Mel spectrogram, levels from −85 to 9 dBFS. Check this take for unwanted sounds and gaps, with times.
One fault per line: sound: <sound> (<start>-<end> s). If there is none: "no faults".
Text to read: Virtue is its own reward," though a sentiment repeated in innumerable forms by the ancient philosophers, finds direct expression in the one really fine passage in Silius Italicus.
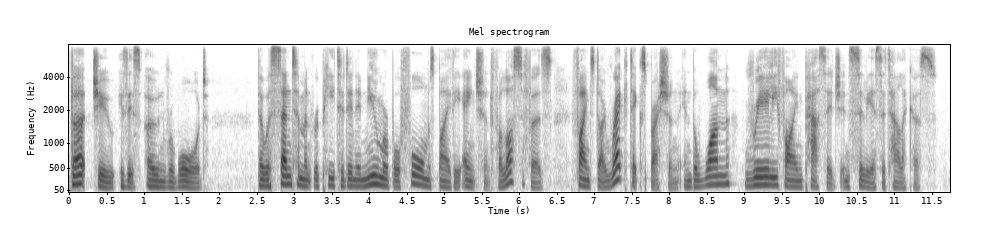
sound: dropout (0.2-0.3 s)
